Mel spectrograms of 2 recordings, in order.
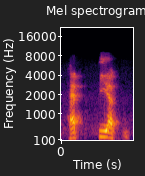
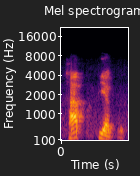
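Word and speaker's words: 八百: 800 তে একটু চেঞ্জ আছে, বিয়াকু। আর 800 তে বলবেন কি? হ্যাপিয়াকু। 600 আর 800 একই। এটা রোপিয়াকু আর একটা হচ্ছে হাপিয়াকু।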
